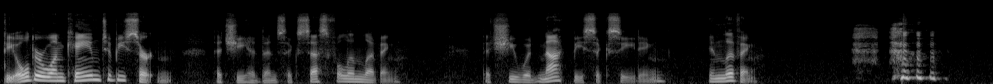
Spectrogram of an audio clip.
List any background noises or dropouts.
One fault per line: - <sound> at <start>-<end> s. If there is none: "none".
- laugh at 8.5-9.5 s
